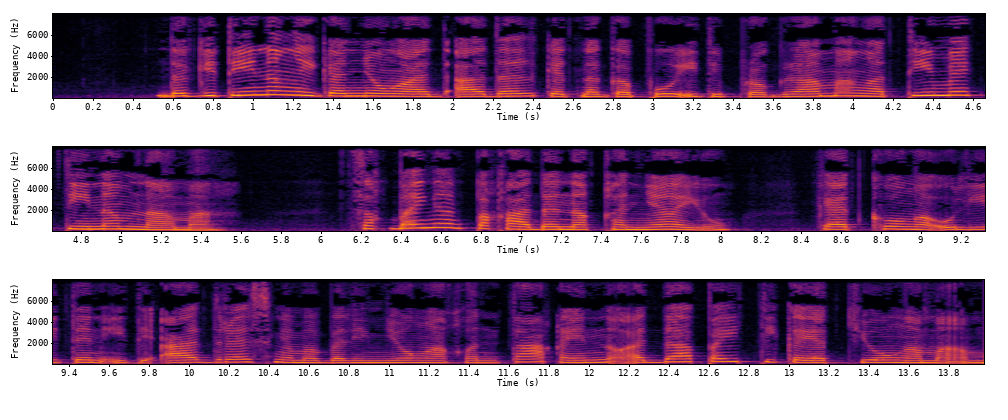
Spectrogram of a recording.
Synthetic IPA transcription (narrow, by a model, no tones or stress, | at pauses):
d̪ɐɡɪt̪inɐŋɪɡɐnjoŋɐʔɐd̪ʔaːd̪ɐlkɐɛt̪̚nɐɡɐpuʔɪt̪ipɾoɡɾaːmɐŋɐt̪imɛk̚t̪iːnɐmnaːmɐ | sɐk̚bajŋɐnɐɡ̚pɐkaːd̪ɐnɐkɐɲjaːjo | kɐjat̪̚kʰoŋɐʔʊliːt̪ɛnʔɪ̰t̪ɪʔad̪ɾɛsŋɐmɐbɐlɪnjoŋɐkont̪akɛnːo̰ʔɐ̰d̪aːpɐjt̪ikɐjɐt̪joŋɐmɐ̰ʔɐ̰mo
